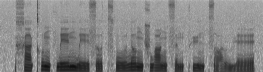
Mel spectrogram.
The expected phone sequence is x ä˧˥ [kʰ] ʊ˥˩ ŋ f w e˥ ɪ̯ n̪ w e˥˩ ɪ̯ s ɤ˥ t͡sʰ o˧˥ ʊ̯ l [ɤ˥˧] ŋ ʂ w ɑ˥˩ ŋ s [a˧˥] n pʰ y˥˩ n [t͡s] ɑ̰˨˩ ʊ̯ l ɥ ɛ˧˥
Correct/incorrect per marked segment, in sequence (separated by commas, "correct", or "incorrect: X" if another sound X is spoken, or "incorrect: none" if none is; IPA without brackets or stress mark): correct, correct, incorrect: ə˧˥, correct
